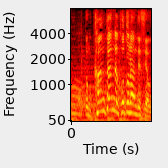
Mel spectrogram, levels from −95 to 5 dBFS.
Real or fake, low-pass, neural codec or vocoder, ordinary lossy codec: real; none; none; none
